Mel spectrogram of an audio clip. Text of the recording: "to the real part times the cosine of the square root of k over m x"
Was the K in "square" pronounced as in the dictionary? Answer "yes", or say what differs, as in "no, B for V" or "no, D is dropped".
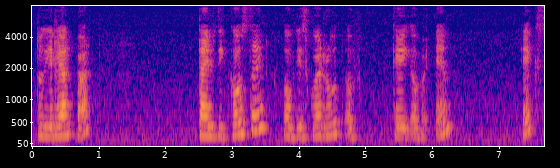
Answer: yes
